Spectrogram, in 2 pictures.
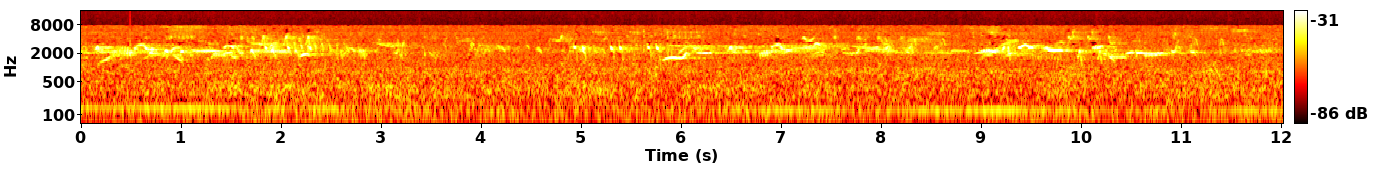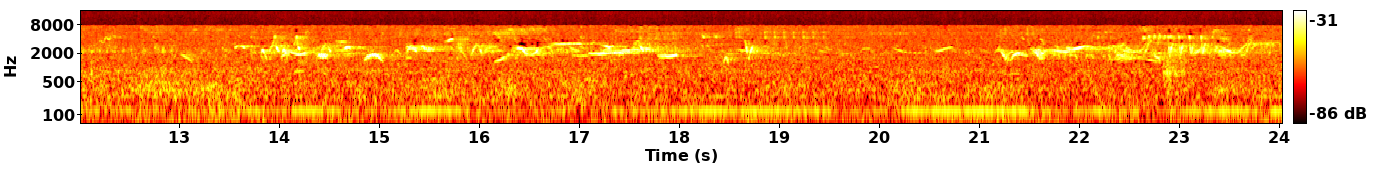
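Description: Faint chirping of small birds: many short, quick calls, some in little clusters, over a faint low hum.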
